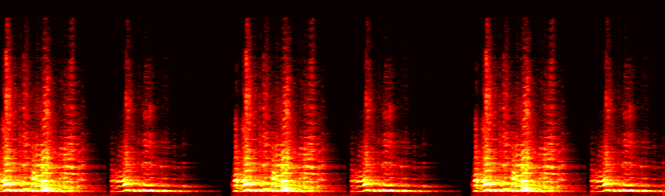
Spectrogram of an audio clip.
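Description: A turkey gobbles in rapid, rattling bursts about a second long, coming in three pairs with short pauses between. Nothing else is heard.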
